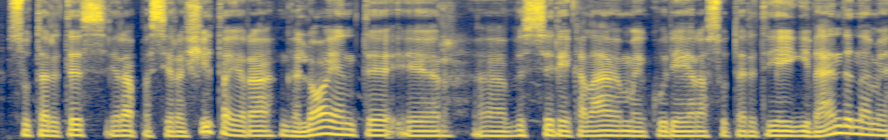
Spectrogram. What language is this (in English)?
Lithuanian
